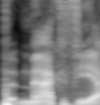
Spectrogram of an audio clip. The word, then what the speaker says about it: McPhee: Anyway, and that company and that founder of that company is kind of an interesting story, but McAfee actually would be a closer phonetic to phonetically is closer to the original Gaelic, but McPhee is how we have the name handed down to us.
